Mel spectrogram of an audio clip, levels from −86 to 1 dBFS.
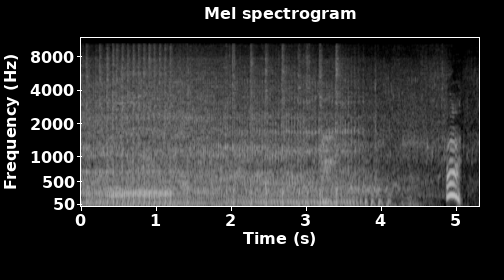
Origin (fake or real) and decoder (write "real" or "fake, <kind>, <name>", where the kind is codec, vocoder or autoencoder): real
